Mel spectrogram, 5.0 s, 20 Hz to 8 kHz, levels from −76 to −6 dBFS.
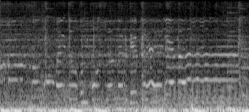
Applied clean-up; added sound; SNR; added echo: none; Motorcycle; 14 dB; reverberation time 0.4 s.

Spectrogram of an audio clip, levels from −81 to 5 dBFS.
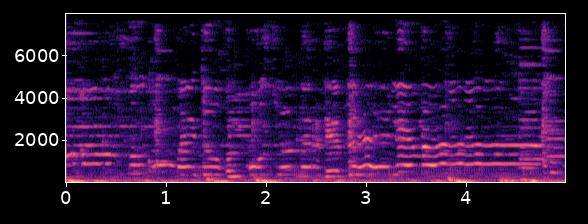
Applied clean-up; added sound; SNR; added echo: classical method WPE with log-MMSE.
